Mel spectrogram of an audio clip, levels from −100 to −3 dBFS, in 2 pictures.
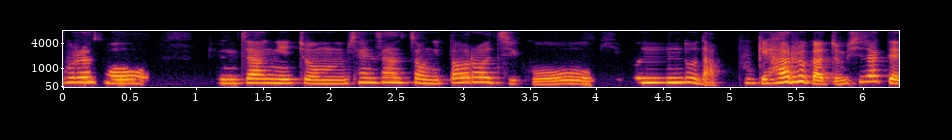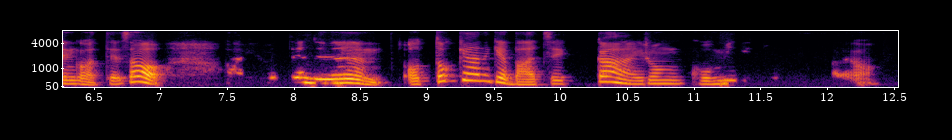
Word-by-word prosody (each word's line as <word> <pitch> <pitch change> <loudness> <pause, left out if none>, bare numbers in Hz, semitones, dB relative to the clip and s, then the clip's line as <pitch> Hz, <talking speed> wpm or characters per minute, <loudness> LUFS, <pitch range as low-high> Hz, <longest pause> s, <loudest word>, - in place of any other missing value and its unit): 그래서 245 - +2 0.5
굉장히 210 0 +1
좀 190 -2 -2
생산성이 240 -4 -1
떨어지고 185 - -1
기분도 245 - +2
나쁘게 215 -1 -5
하루가 255 - +5
좀 165 - -5
시작되는 280 -8 0
것 155 - -4
같아서' 170 +13 +1 0.8
아 - - -10 0.2
이럴 240 -3 +3 0.2
때는 200 - +2
어떻게 300 - -2
하는 340 -3 0
게 250 -5 +3
맞을까.' 175 - -3
이런 185 +1 -6
고민이 170 - -6
좀 355 - -33 0.7
있어요. - - -15
215 Hz, 270 characters per minute, -20 LUFS, 185-255 Hz, 0.8 s, 하루가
